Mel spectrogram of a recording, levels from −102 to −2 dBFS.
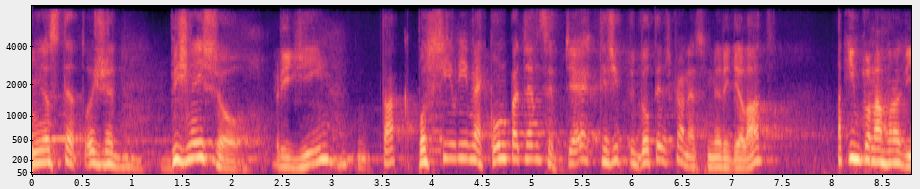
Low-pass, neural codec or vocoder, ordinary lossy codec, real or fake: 7.2 kHz; codec, 16 kHz, 1 kbps, X-Codec, HuBERT features, trained on balanced general audio; AAC, 32 kbps; fake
